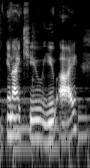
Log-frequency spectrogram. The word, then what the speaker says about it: Niqui: I believe that's how you pronounce the name. It's Niqui.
